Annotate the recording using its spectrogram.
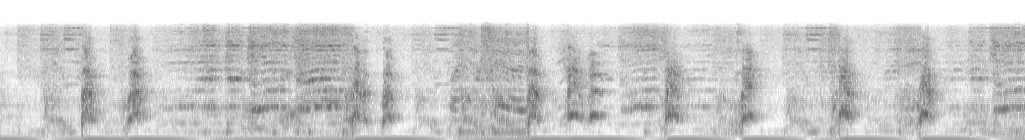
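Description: Dog barks, short and sharp, repeated roughly every half second to a second over music with singing.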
